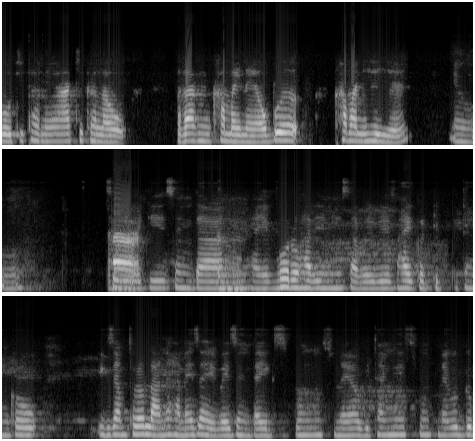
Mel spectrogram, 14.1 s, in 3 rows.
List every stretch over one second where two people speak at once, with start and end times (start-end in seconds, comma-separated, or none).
none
